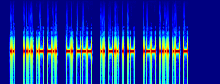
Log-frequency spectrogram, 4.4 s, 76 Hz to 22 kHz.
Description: Morse code, heard as a keyed tone, about 44 wpm, 700 Hz. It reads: I HAD NO IDEA WHAT
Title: Sets of 5 Words Encore 45wpm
